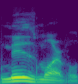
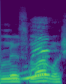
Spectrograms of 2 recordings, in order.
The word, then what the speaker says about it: Ms. Marvel: not when you spell them right but it's pronounced ms marble for this case even carol danvers said that it's ms marvel to you ah what she said that one when they called her miss marvel but it's miss marvel don't make no assumptions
